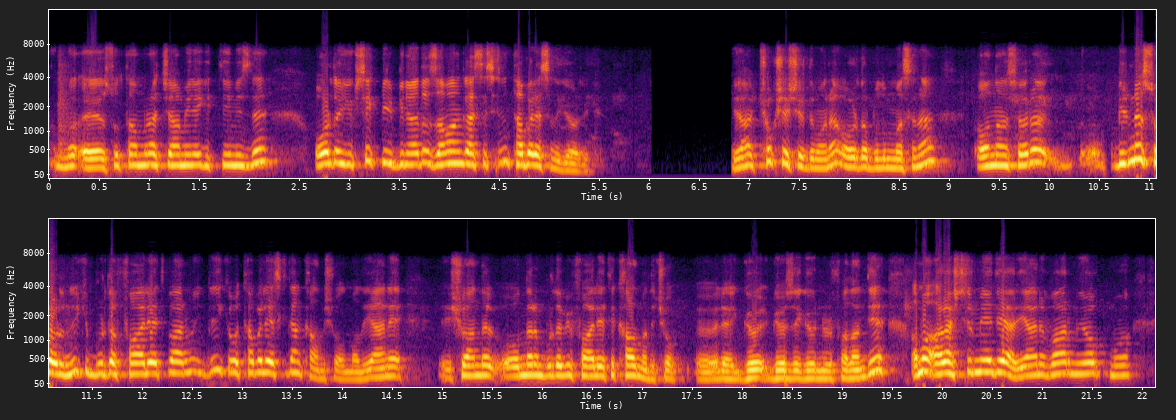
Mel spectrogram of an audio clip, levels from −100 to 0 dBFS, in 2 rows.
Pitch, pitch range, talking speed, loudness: 195 Hz, 165-220 Hz, 165 wpm, -13 LUFS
